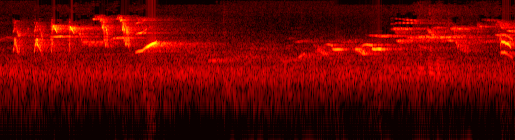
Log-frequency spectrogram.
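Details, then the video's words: Songbird in a garden: a quick cluster of high chirps and one loud rising whistle, then softer, scattered twitters and thin whistled notes over background hiss. "GARDEN BIRD SONG"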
